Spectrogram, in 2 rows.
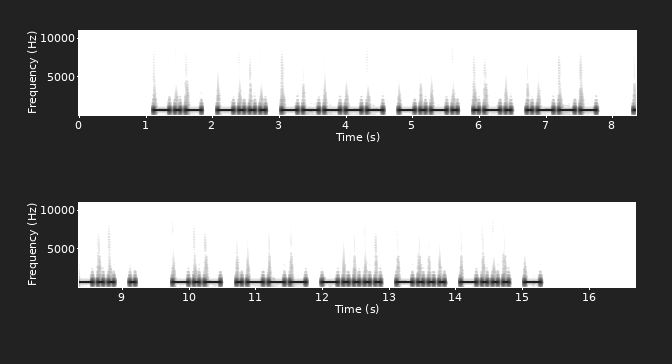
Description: Morse code, heard as a keyed tone, about 15 wpm, 700 Hz. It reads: KB0CRJ DE KJ6BBT
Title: USA Callsign DE Callsign - 6 Characters - 15wpm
